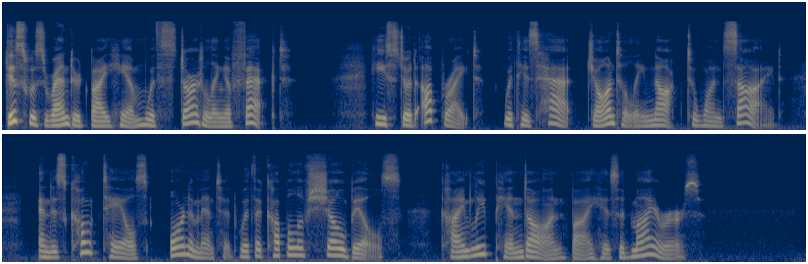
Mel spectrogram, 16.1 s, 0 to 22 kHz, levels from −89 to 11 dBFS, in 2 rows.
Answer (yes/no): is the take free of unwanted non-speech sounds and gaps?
yes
